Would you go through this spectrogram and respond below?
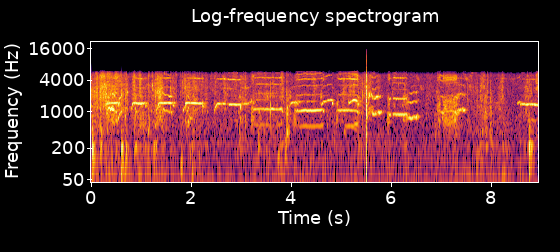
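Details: Several male American Pit Bull Terrier puppies from one litter, kept together in a box, give overlapping whimpers: tonal cries at varied pitches, some level, some falling, tumbling over one another, with soft rustling and scratching throughout.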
